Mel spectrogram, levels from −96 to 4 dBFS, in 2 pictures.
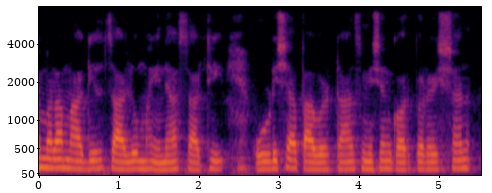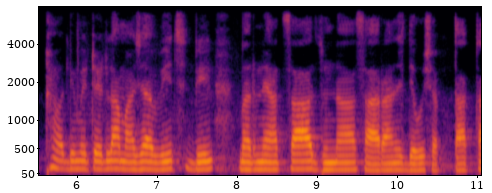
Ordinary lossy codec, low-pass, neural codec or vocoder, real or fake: none; 7.2 kHz; codec, 16 kHz in and 24 kHz out, 1 kbps, XY-Tokenizer; fake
